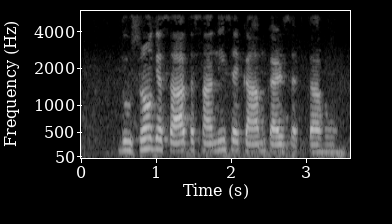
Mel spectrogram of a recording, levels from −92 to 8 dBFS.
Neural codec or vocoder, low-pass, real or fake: none; 5.4 kHz; real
